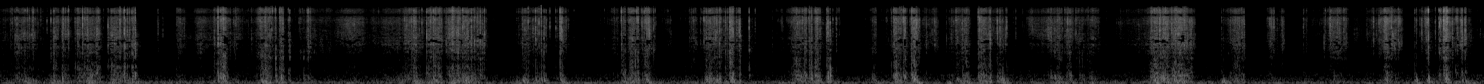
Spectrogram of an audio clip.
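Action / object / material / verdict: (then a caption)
scrape / natural loofah sponge, plant fibre / plant fibre / none. Long nails scratch across the surface of a dry natural loofah sponge, a fibrous plant material with hollow channels. The result is a dense, bright, rough rasping and scratching in quick bursts, with short pauses between strokes.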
